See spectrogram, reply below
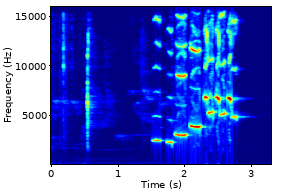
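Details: Sunda robin song of natural origin, used as a lure to prompt reluctant birds to sing: a short phrase of clear whistled notes that climb stepwise from low to high, ending in quick sharp high notes, after two faint clicks.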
